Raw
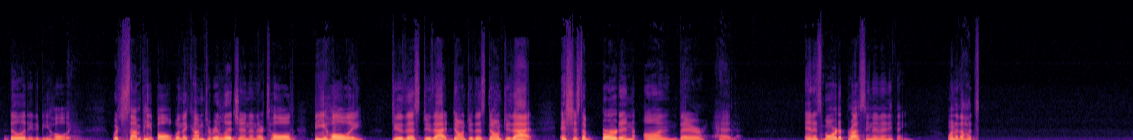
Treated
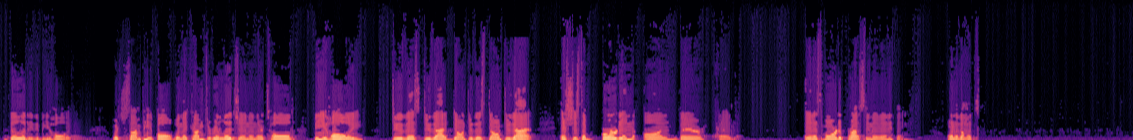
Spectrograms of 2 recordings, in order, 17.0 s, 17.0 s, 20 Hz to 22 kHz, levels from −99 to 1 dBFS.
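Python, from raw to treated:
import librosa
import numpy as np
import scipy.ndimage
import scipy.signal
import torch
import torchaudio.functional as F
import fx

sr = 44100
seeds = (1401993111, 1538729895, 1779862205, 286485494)

y = fx.spec_quant(x, sr, step_db=30)
y = fx.high_shelf(y, sr, hz=3700.0, db=-11.5, at=(0.86, 2.26))
y = y * 10.0 ** (7.0 / 20.0)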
